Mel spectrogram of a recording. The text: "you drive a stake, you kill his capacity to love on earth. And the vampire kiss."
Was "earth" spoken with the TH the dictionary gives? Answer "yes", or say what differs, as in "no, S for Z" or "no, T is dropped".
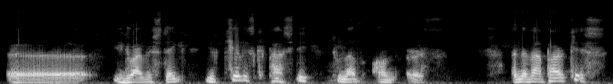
yes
